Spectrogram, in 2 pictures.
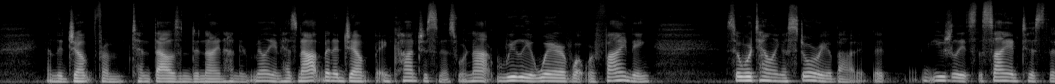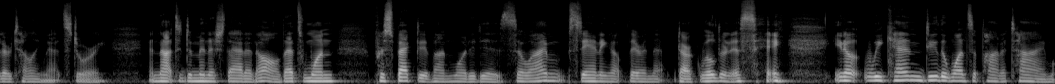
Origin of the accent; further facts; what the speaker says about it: Michigan, United States; I'm from Michigan, have lived here all my life. I moved to northern Michigan about 10 years ago.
